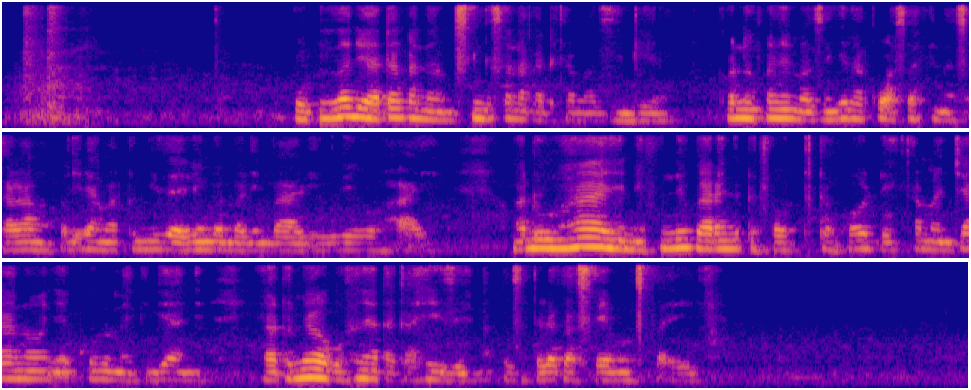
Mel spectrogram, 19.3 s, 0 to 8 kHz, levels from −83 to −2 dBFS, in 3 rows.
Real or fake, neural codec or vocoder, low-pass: fake; codec, 16 kHz, 6 kbps, DAC; 7.2 kHz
